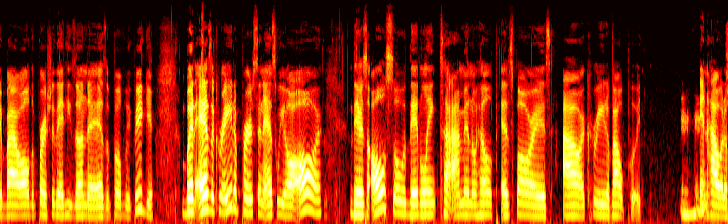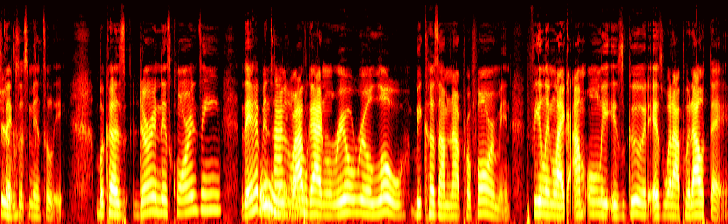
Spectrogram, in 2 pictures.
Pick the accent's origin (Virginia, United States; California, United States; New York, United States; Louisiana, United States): Louisiana, United States; New Orleans; I'm from New Orleans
